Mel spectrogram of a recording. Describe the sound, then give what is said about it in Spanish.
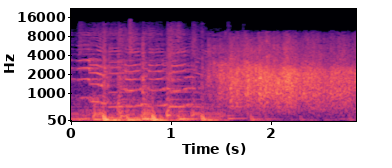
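An audience bursts into applause for journalist and cofrade Luis Samo, named pregonero of the Cofradía de la Pasión de Cristo in Valladolid, Spain; a steady wash of many hands clapping that swells and fills the second half, following a brief moment of tonal, voice-like sound at the start. “Y este aplauso porque periodista y cofrade Luis Samo va a ser el pregonero de la cofradía de la Pasión de Cristo en Valladolid en un acto que se va a celebrar hoy mismo a las 8:30 en la iglesia de San Quirce.”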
